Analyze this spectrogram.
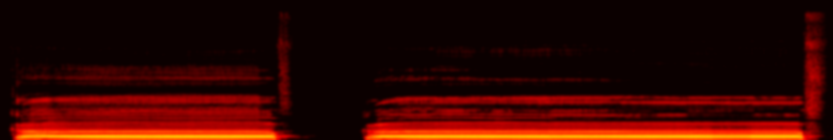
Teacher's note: اور آگے لفظ ہے کاف، یہ بری کر کے وہیں سے تھوڑا سا پہلے جہاں سے قاف ادا کریں گے، تالو کے نرم حصے سے تھوڑا سا پہلے سے یہ لفظ ادا ہوگا، لیکن باریک ادا ہوگا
